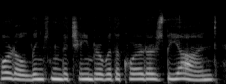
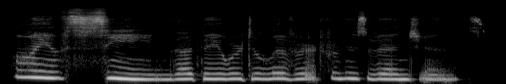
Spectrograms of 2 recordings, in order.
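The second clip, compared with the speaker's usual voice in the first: sad, sorrowful character voice. Voicing a character in a shared story, now really sad: sad voice. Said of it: "no, he's really sad now".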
